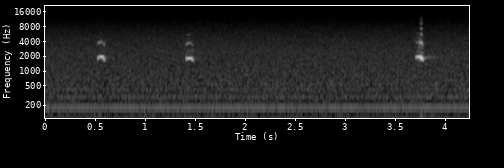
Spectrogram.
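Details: Osprey at the Hog Island nest during the unsuccessful second fish delivery of 25 July 2020: three thin whistled chirps, two close together and a louder one after a two-second gap.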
